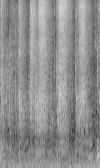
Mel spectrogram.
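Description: A hand trigger spray bottle squirting soapy water onto the window and tint film: about five short hissing sprays in quick succession, which keep the film wet so it can be slid into place.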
